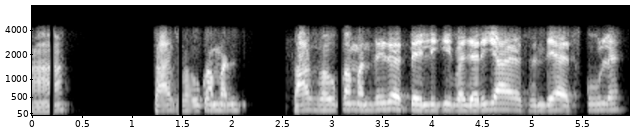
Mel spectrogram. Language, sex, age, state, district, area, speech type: Hindi, male, 45-60, Madhya Pradesh, Gwalior, urban, conversation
